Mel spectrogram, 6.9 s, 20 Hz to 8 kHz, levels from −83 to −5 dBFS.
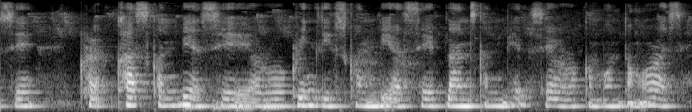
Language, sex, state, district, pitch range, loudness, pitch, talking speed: Nagamese, female, Nagaland, Dimapur, 180-200 Hz, -19 LUFS, 185 Hz, 175 wpm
